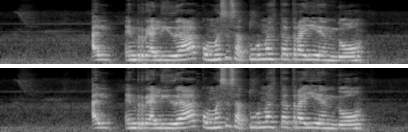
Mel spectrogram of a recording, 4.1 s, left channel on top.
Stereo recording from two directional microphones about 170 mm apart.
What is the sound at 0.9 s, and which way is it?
A woman's voice, 15° right (ahead or behind).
